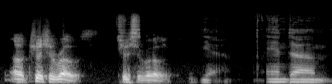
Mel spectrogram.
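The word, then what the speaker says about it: Tricia Rose: tracia is that how you say her name trisha rose trisha rhodes yeah and um that's the first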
